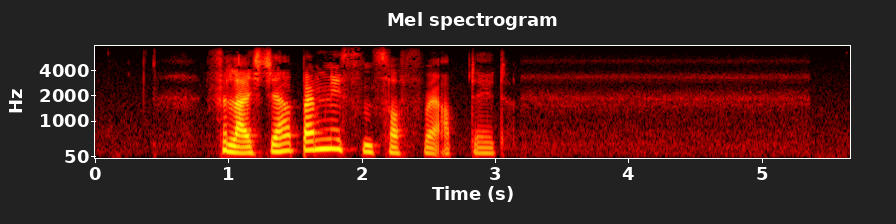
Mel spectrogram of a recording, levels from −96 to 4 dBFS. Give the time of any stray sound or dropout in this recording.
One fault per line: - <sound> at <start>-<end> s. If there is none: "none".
none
